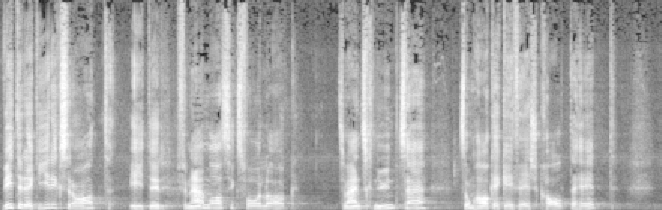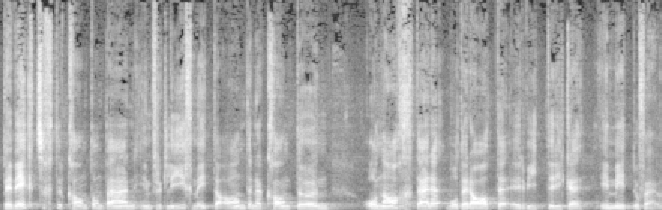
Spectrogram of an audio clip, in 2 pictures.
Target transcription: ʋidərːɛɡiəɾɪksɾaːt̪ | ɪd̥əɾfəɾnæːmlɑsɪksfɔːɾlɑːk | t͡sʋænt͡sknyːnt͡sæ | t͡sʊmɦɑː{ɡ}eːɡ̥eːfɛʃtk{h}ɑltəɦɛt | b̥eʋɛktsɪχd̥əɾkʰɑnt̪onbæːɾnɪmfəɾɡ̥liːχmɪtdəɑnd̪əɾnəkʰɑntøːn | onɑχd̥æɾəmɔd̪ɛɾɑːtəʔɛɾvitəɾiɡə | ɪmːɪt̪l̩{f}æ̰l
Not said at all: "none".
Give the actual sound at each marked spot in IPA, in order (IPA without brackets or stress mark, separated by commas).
ɡ, h, f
